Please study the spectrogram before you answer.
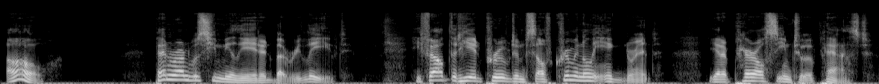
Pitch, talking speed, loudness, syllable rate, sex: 135 Hz, 150 wpm, -17 LUFS, 5.8 syllables/s, male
